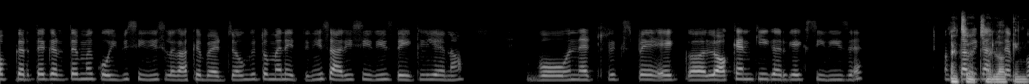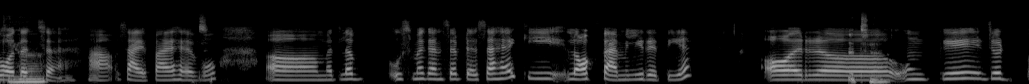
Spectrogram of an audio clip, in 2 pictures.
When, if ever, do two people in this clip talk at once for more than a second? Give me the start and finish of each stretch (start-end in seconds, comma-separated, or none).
9.6-10.8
